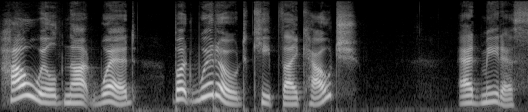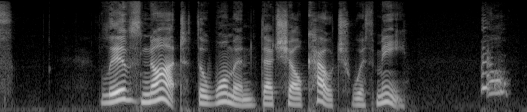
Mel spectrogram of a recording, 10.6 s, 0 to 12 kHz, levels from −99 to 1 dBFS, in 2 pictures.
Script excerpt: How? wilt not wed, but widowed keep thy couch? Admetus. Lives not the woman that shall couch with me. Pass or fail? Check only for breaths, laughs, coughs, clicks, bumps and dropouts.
fail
